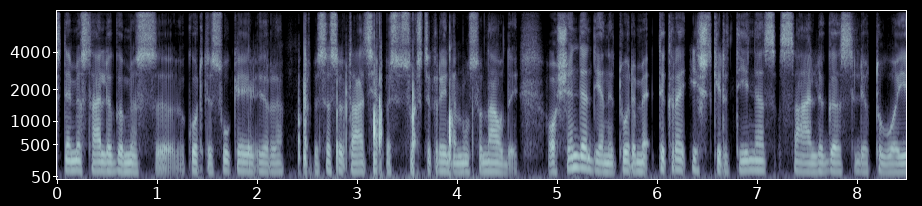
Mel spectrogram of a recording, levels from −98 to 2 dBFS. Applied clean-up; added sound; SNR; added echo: neural diffusion model UNIVERSE++.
